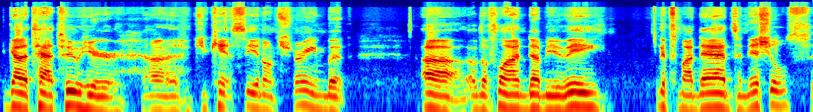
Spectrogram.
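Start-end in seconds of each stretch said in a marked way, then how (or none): none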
